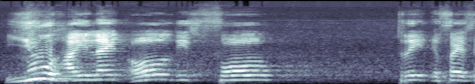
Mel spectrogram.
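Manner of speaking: slow emphatic instruction. Real, not acted. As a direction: lay out the instruction word by word.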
